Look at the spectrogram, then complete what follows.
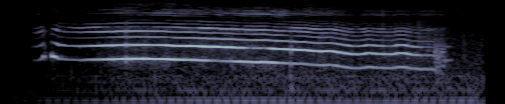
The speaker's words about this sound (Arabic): جاء صوت بكاء طفل من الحجرة ولكن النادلة لم تفعل أي شيء سيتوقف الرضيع عن البكاء وحده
